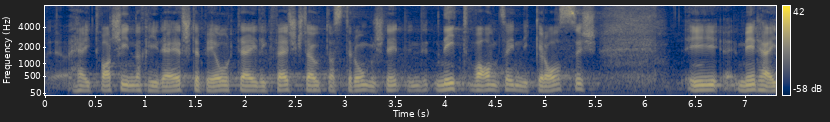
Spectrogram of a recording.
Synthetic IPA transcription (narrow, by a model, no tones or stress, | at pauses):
hɛɪt̪ʋɑːɾʃinləχiɾəɛːɾʃtəb̥eʊːɾtæɪlɪkfɛst̚kʃtɛlt̚d̥ɑsd̥əɾʊŋəʃnɪnɪtʋɑːnzɪnːɪɡ̥̚ɡ̥ɾoːsɪʃ | ʔɪmɪːɾɦɛɪ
